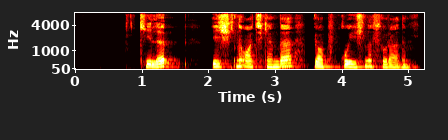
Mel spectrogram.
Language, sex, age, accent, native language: Uzbek, male, 35+, Navoiy, Uzbek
